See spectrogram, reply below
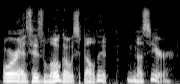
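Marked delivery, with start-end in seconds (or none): none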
